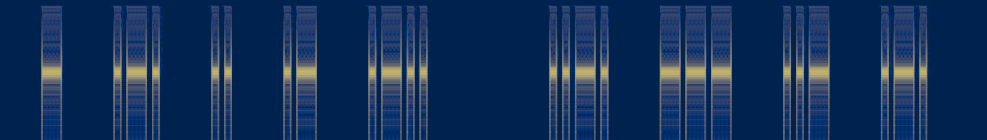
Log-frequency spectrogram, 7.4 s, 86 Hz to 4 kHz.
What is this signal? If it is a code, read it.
Morse code, heard as a keyed tone, about 25 wpm, spaced as for 15 wpm, 550 Hz. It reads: TRIAL FOUR
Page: News Headlines in Morse Code at 15 WPM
